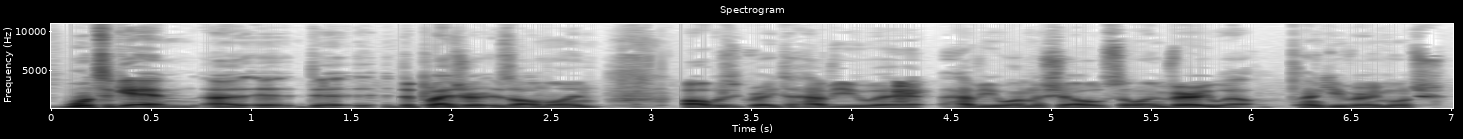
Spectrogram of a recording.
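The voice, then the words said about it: Slightly muffled, congested voice. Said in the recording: “I've got a little bit of a head cold... my voice sounds a little bit muffled, it's just purely because I have a little bit of a head cold”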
